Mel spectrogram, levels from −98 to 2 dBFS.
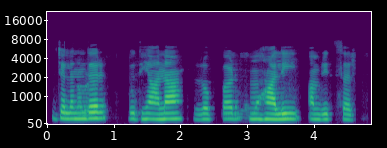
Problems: continuous background conversations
